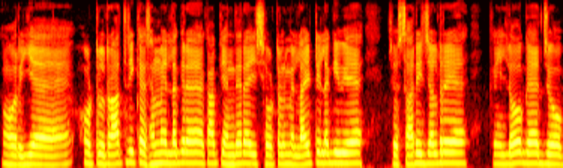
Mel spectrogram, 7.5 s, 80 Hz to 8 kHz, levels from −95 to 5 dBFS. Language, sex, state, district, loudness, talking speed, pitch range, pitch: Hindi, male, Rajasthan, Bikaner, -14 LUFS, 225 wpm, 165-180 Hz, 175 Hz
